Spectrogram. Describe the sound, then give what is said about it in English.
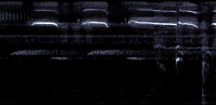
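A dog whimpers in a series of high, thin whines, each drawn out for about half a second, with a brief sharper yelp near the end. Fairly clear, with no talking. “Is that a dog?”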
